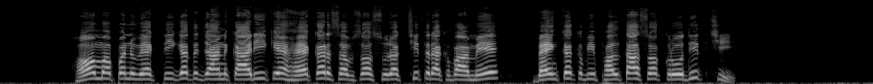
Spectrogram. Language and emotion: Maithili, angry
